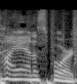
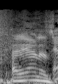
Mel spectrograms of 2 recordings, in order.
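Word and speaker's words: Hyannis Port: Nobody knows really how to pronounce it. – It's Hyannisport. – Hyannisport.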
